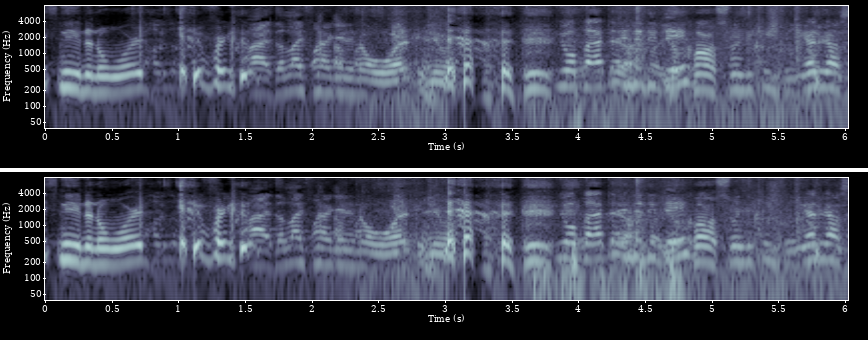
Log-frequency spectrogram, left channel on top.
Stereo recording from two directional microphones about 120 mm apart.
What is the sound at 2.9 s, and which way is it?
Speech, 15° right (ahead or behind).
